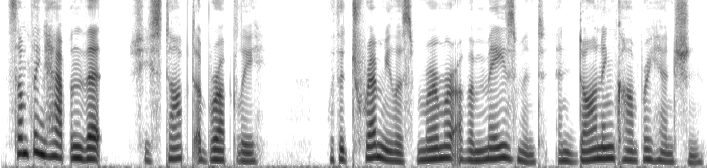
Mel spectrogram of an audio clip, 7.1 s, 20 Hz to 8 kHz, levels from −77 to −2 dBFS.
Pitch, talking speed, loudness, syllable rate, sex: 175 Hz, 125 wpm, -19 LUFS, 5.3 syllables/s, female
